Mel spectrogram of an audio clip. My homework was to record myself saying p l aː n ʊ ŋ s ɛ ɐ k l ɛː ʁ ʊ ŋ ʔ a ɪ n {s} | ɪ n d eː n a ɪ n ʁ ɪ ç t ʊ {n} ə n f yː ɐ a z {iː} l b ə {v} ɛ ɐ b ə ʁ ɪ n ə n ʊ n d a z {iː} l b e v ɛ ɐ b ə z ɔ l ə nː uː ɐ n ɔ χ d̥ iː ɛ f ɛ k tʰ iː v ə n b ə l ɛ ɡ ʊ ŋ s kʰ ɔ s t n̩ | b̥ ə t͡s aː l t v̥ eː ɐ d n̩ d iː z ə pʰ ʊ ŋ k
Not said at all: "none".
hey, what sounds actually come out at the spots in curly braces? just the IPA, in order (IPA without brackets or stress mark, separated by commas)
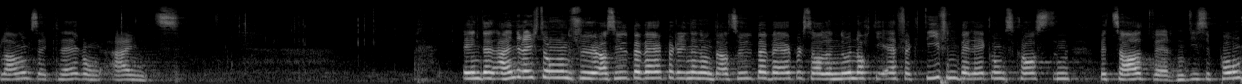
s, ŋ, yː, v, yː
